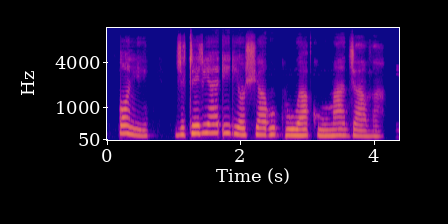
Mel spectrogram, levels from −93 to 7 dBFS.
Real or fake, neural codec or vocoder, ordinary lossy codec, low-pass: fake; codec, 24 kHz, 0.9 kbps, WavTokenizer, medium music audio release; none; none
